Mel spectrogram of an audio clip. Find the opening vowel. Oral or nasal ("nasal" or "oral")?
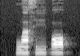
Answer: nasal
